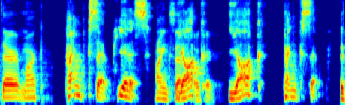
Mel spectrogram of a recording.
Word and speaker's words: Panksepp: And of course, heavily influenced by your friend and colleague Jack Pransep as well. Is that, do I say his name right there, Mark? Panksepp, yes.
